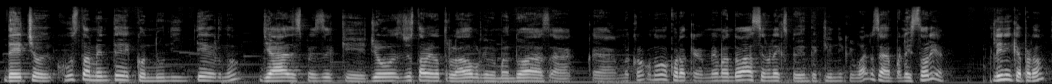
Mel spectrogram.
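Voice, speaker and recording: A man's voice: on the high side, fast, soft background music. Mexican man telling a story animatedly. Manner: animated storyteller, acting out quoted shouting. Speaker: podcast guest. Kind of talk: casual chat.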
